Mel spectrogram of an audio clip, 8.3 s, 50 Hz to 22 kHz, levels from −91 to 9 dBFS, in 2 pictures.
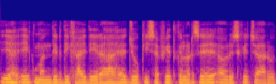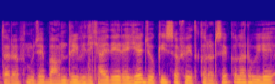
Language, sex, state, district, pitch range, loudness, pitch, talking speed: Hindi, male, Uttar Pradesh, Hamirpur, 130-145 Hz, -16 LUFS, 135 Hz, 220 wpm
